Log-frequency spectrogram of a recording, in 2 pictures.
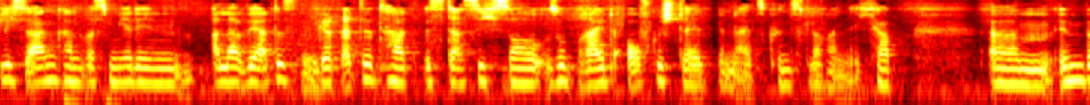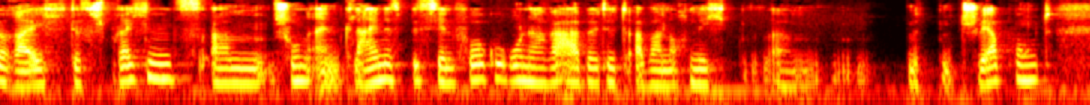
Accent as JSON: {"language": "German", "region": "Hamburg", "country": "Germany", "lives_now": "Berlin, Germany", "said": "ich bin ja Hamburgerin, lebe aber in Berlin"}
